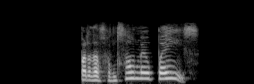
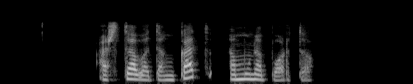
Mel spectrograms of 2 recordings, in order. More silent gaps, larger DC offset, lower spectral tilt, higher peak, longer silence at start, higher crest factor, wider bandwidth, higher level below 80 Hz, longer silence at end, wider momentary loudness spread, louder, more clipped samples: second, none vs 2.14-2.27 s, 2.92-2.98 s; neither; first, -5.5 dB/octave vs -4 dB/octave; about the same, -2 dBFS vs -4 dBFS; second, 0.8 s vs 1 s; about the same, 20 dB vs 20 dB; about the same, 7.6 kHz vs 7.8 kHz; about the same, -66 dBFS vs -70 dBFS; second, 0.55 s vs 1 s; about the same, 11 LU vs 12 LU; first, -19 LUFS vs -23 LUFS; neither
